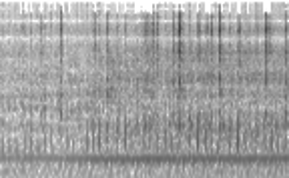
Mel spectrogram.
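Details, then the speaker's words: Formerly seized Echo two-stroke leaf blower, revived and warming up after the idle was lowered: a fairly steady idle buzz with a light, even crackle, not hunting; runs smooth. "I lowered the idle down a little bit. These do have an adjustment on them."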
